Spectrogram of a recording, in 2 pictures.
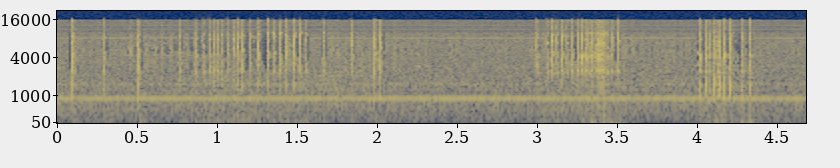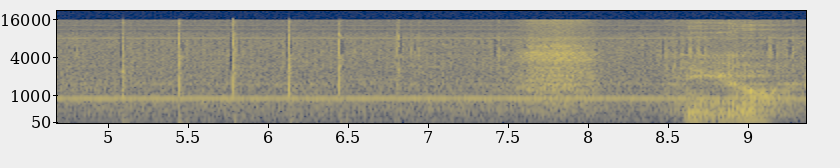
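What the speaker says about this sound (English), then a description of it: "Unidirectional bezel, good for 120 clicks." A Tag Heuer Aquaracer quartz watch's unidirectional 120-click bezel turns in a series of sharp, irregularly spaced clicks, close and crisp against a steady faint hum, with a few brief louder handling rustles.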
